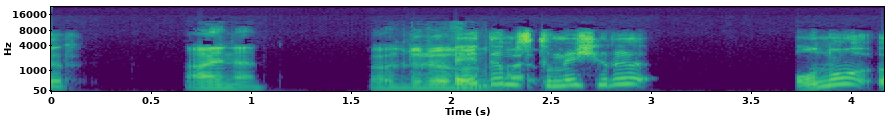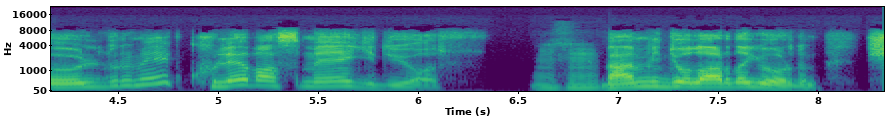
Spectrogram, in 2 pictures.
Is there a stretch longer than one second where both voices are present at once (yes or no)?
no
